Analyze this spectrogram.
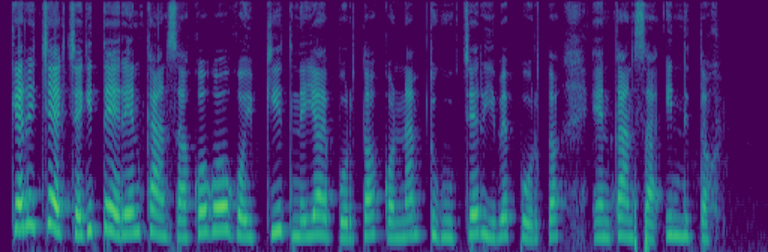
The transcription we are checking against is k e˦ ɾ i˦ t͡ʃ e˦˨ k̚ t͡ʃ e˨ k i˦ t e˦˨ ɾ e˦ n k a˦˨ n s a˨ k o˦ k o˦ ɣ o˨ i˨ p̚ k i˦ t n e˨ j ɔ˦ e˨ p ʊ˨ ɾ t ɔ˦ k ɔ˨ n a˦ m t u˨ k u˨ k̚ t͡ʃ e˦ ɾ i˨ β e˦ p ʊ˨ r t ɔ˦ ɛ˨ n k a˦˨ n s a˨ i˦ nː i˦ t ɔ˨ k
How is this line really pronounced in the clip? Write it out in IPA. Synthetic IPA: k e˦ ɾ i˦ t͡ʃ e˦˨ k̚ t͡ʃ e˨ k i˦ t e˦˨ ɾ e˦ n k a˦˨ n s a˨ k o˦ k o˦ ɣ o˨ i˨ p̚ k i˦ t n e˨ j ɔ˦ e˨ p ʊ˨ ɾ t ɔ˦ k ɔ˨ n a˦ m t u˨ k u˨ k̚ t͡ʃ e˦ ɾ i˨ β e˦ p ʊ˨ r t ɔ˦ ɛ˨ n k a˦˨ n s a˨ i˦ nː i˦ t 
